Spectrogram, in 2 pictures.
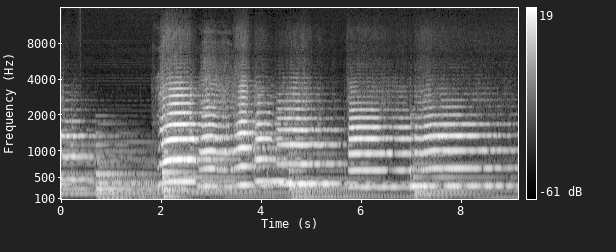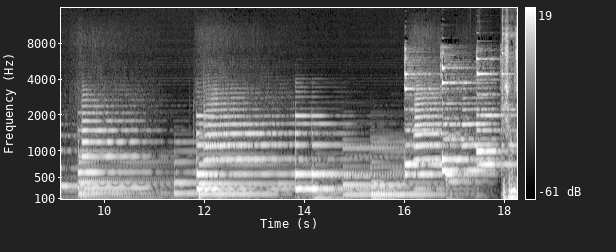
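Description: A solo trumpet plays a slow, lyrical melody of long, sustained notes, bright and up close, with short breaths between phrases and a warm, reverberant tail; no voices.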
